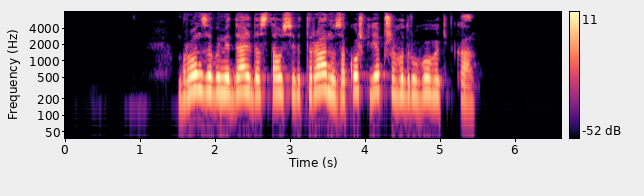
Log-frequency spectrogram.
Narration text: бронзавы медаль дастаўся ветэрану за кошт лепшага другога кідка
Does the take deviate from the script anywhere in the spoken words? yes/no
no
